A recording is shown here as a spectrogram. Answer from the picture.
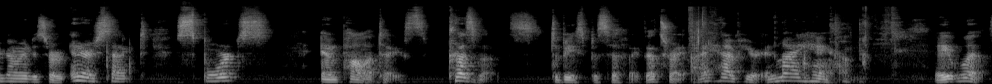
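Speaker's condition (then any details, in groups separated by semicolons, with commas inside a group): No condition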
